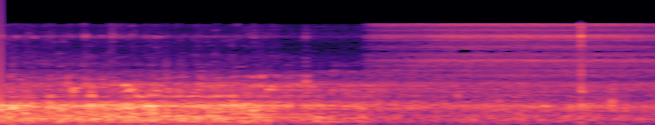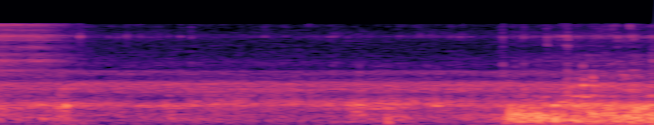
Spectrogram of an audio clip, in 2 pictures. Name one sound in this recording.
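A scuba diver breathes out through a regulator, sending up gurgling bubbles underwater.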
